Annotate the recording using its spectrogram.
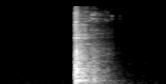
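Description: A glass bottle thrown into a bin and shattering: one sudden crash of breaking glass about a second in, fading out within about half a second.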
